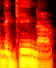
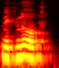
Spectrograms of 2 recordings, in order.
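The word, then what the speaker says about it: נגנב: Nignov, or is it nigino? Nignov. Mhm. It's what? You're right, Nignov.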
